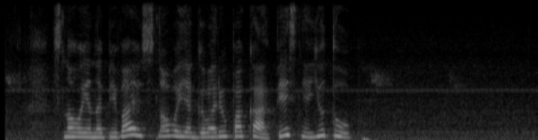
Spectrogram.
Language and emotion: Russian, positive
